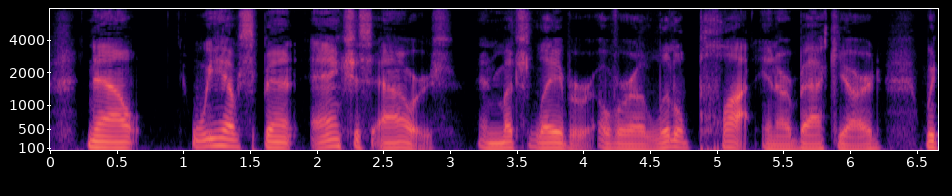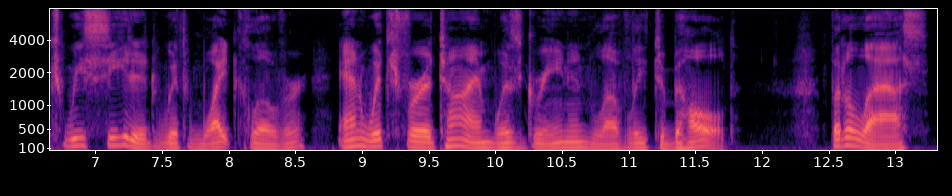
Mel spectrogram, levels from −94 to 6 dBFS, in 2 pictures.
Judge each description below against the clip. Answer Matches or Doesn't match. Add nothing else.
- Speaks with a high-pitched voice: Doesn't match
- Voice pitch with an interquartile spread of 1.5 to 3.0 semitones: Doesn't match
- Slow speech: Doesn't match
